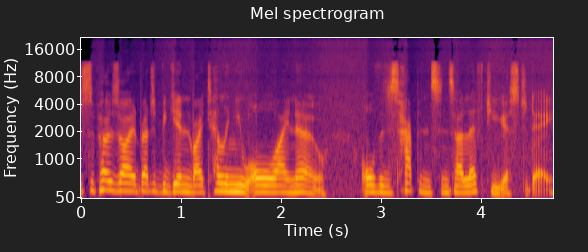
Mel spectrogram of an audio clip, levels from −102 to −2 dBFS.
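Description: Gain pumping runs through the whole speech clip. Loud and soft parts end up closer in level and the sound is squashed, with the gain swinging around 15 dB, likely from a fast limiter fighting excessive mic gain.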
